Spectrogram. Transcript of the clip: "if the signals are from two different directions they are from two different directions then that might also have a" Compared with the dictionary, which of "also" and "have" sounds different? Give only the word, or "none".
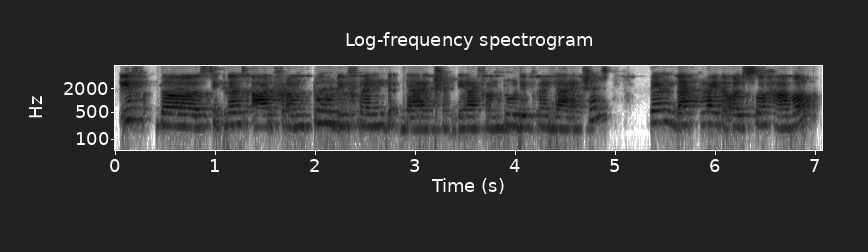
none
